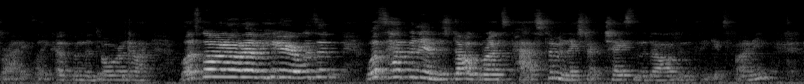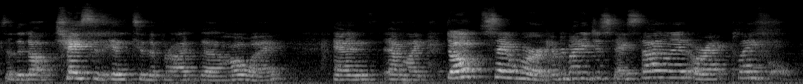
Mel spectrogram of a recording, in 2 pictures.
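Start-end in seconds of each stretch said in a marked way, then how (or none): 1.8-4.4 startled shout. Retold or imitated. Gangsters opening the door. 12.5-16.0 urgent command. Retold or imitated. Commanding the group in the hallway.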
